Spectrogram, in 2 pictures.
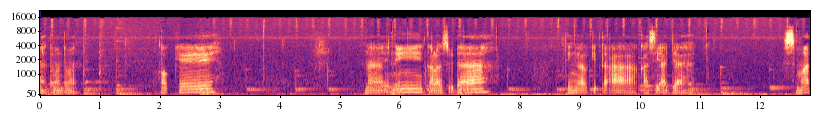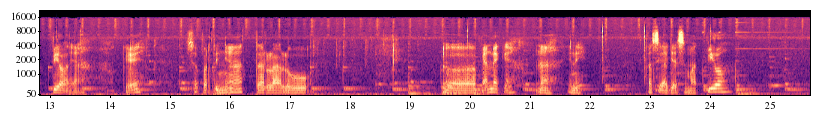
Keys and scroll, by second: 14.6 ctrl+z, 17.5 ctrl+z, 17.7 ctrl+z, 17.8 ctrl+z, 18.0 ctrl+z, 18.4 ctrl+z.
